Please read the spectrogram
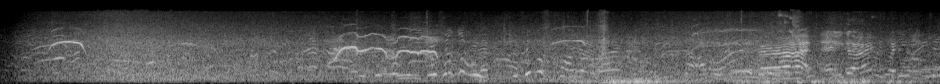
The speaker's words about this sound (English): I'm at Anglesey on the surf coast, and it's 19 degrees and windy. It's going to be really cold on the beach.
